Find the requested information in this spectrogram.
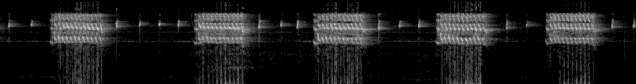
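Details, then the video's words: Long-tailed shrike, a male in varied song: loud raspy bursts about every second, each followed by a string of thin, high ticking notes. "PANCINGAN BURUNG CENDET GACOR BANYAK VARIASI"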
